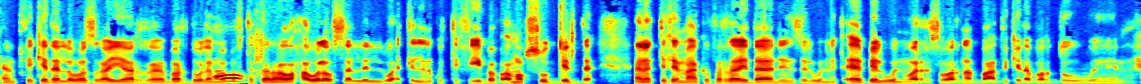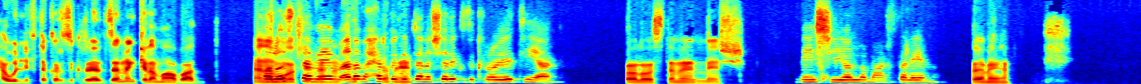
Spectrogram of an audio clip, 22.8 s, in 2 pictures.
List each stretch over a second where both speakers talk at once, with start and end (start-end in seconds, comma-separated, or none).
14.0-15.5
